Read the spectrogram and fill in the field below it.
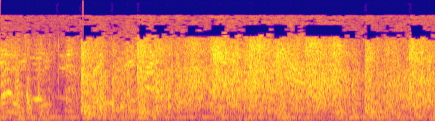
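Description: A loud, dense barrage of gunfire rattles on without pause, shots blurring into a chaotic battle din with indistinct shouting voices mixed underneath, as Apaches attack a stockade and a wagon is hurriedly pushed inside and the gates closed.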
